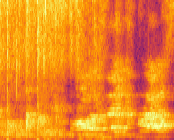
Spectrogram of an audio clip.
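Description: Schoolchildren in a fourth-grade classroom perform the tepuk konsentrasi concentration clapping game, with a few sharp rhythmic claps up close followed by kids chanting together loudly.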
